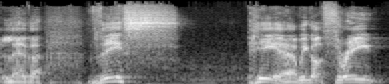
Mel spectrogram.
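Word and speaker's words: Läther: I know it's looks like it's pronounced lava, but it's got them two dots over it, which I think makes it sound like leather.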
